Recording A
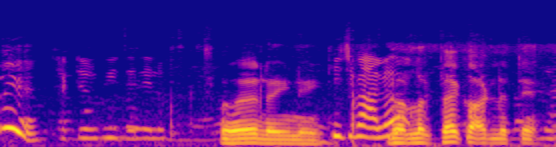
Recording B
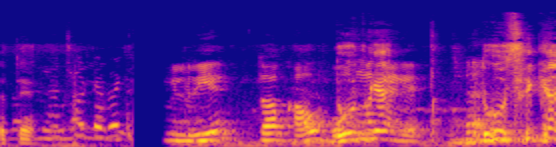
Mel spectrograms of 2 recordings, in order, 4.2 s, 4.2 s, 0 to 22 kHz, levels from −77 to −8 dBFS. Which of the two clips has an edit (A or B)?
B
